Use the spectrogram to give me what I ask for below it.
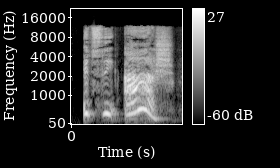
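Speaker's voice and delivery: high, loud shout of warning; urgent high-pitched cry of danger; alarmed yell. A narrator's reading. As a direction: yell it, stretching the last word. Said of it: "yelled Julian".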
